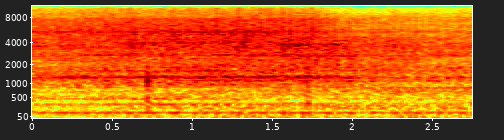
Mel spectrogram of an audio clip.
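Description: Steady, even low hum with no knocks, misses or squeals; the engine is idling smoothly and sounds healthy.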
